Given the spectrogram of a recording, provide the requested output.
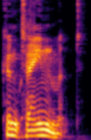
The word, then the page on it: containment: American English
